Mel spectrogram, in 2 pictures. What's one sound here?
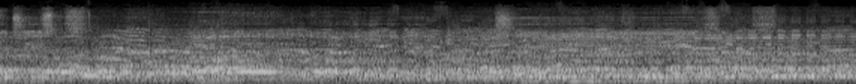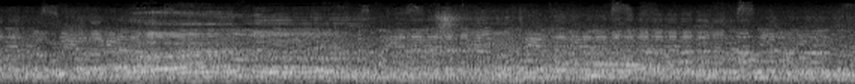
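A man preaches loudly into a microphone.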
